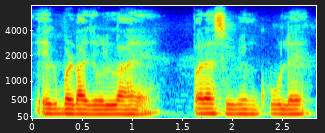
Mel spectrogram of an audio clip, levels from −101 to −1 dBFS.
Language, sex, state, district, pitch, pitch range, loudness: Hindi, male, Uttar Pradesh, Shamli, 125 Hz, 120-130 Hz, -16 LUFS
